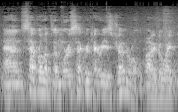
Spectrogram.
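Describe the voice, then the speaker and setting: A man speaking loudly from the floor at a forum without a microphone, sharing reminiscences. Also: medium pitch, fairly quick. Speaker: former institute president, guest speaker. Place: large conference room. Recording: echoey room from far off, faint noise.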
